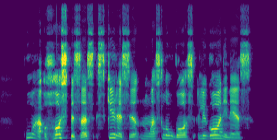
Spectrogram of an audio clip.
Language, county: Lithuanian, Utena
